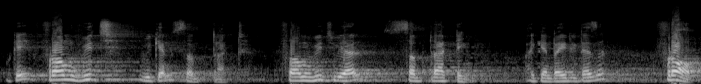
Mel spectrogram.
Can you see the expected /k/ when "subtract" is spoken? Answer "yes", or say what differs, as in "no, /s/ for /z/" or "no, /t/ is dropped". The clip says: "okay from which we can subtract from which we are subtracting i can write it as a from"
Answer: yes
